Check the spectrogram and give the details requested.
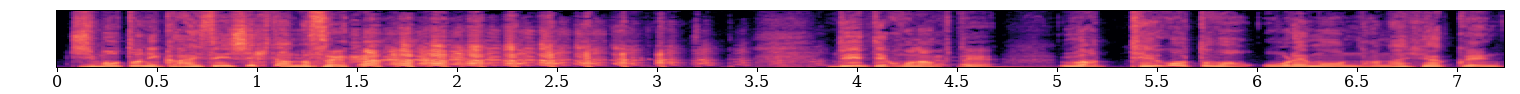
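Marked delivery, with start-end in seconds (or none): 1.5-3.8 long high burst of laughter. Real, not acted. Laughing at own story. (大笑い)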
